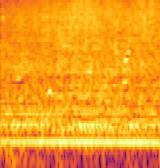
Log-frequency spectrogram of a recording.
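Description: Steady low drone of a fire engine's pump motor running, under the continuous hiss of a fire hose jet spraying water.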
